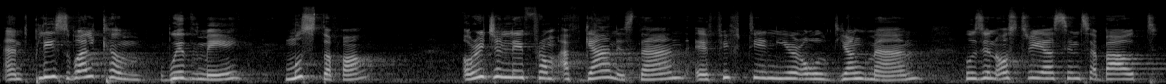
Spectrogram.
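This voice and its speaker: A woman moderating a conference panel in a formal, measured way, pausing now and then with fillers. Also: high-pitched. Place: conference hall. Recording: reverberant hall with faint ambience.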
